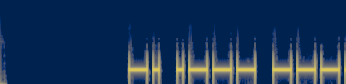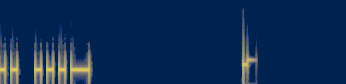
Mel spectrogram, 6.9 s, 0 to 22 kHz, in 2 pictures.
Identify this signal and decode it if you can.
Morse code, heard as a keyed tone, about 19 wpm, 700 Hz. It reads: NJ8V
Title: Call Signs - 20wpm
